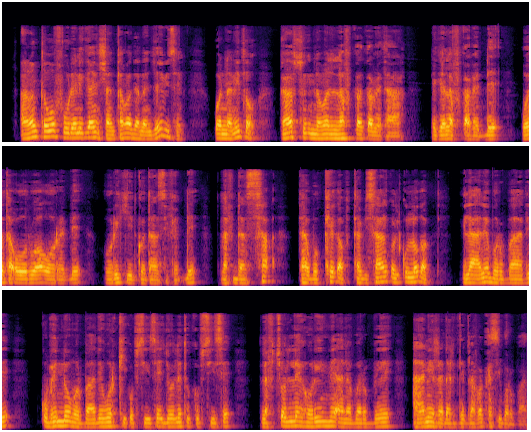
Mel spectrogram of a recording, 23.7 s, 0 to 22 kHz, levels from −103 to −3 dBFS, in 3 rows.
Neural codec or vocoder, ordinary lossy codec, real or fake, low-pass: none; AAC, 32 kbps; real; 10.8 kHz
